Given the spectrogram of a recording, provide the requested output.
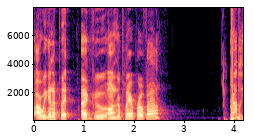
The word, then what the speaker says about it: Agoo: Did you listen to the pronunciation bar? No, but I looked at it and it says Agoo.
